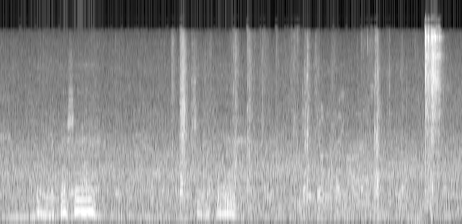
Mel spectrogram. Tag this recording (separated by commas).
Speech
